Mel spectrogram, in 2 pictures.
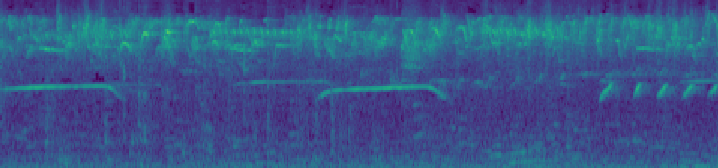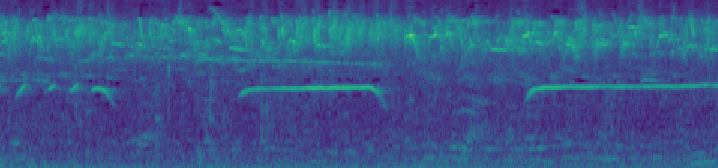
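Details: Local olive-backed sunbird singing, played as conditioning for songbird contests: dense, rapid high twittering runs throughout, with long level whistles that drop at the end and a short burst of quick stacked notes midway.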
